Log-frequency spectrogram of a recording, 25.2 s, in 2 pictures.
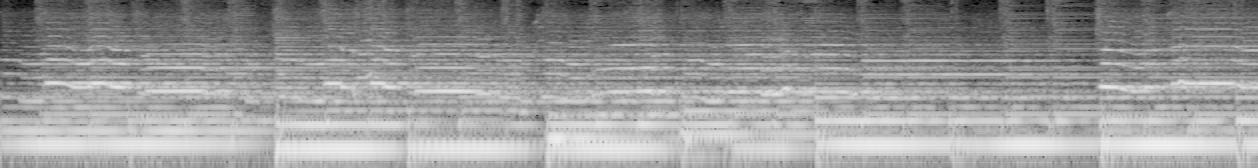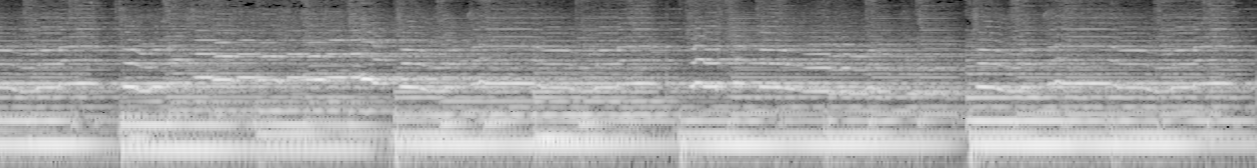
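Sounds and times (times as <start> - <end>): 
flute ringtone: 0.0 - 25.1.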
